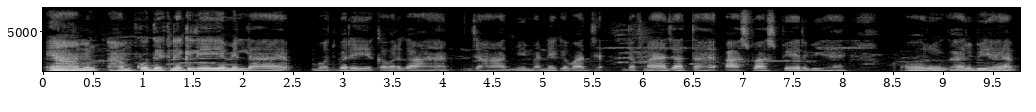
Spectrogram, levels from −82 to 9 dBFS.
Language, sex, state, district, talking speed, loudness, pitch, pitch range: Hindi, male, Bihar, Samastipur, 190 wpm, -19 LUFS, 125 Hz, 120-130 Hz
